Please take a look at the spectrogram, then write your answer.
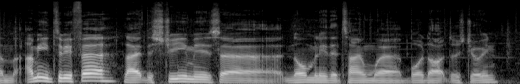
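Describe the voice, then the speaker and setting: Music plays behind a man with an American accent and a fairly low pitch. He speaks at a moderate pace with lively intonation. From United Kingdom. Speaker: gaming streamer. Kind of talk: live gameplay stream chat. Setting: livestream. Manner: halting, many fillers; casual.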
